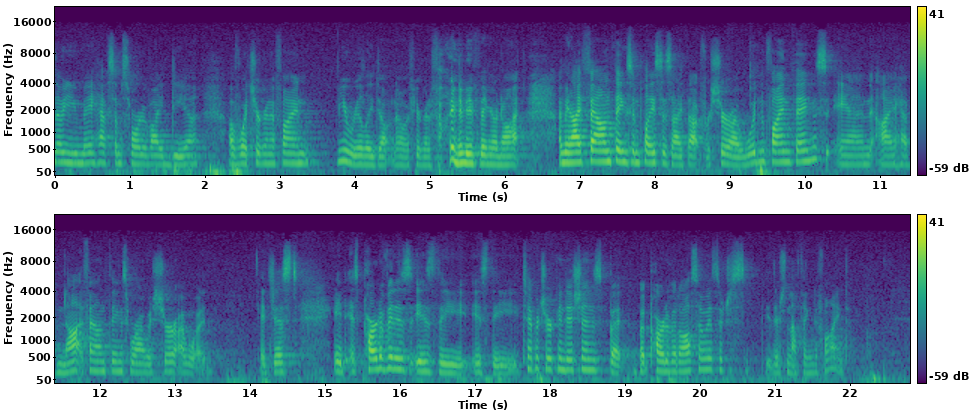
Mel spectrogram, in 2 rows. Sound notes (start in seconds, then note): 5.1 chuckles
